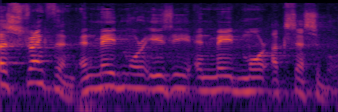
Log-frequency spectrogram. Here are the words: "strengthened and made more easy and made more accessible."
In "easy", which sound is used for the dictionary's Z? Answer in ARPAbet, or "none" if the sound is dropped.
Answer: Z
